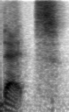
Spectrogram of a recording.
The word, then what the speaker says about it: debt: Student debts. Yes. Very good. Did you know that guys? Did you know about catenation? And did you know that debt that the B silent in debt? Yeah, it is silent.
